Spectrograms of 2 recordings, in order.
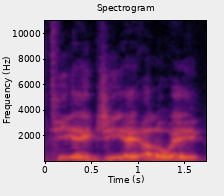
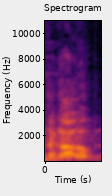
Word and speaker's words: Tagaloa: But if you see it spelled, it's Tagaloa, and the A at the end is like a G.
